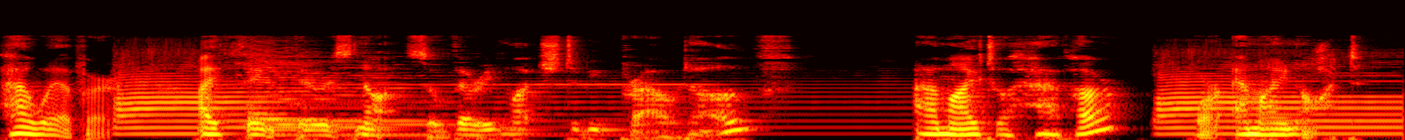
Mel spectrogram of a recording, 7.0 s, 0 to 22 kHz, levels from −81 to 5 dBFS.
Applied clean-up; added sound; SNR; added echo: classical method log-MMSE.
